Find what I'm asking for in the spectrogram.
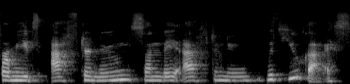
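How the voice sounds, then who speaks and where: Against a quiet background, a woman with a Danish accent speaks at a medium pitch with fairly even intonation. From Denmark. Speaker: therapist trainer. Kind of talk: workshop presentation. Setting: video call from a hotel room.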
